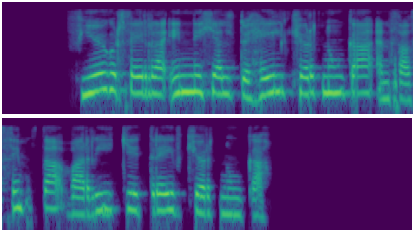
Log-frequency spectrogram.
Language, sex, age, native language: Icelandic, female, 30-39, Icelandic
